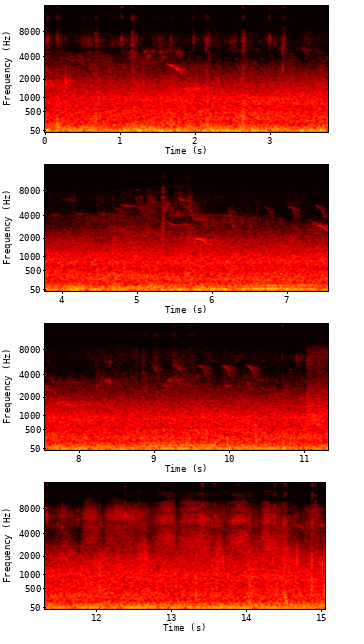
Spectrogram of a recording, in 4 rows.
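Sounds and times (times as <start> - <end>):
birds chirping: 0.0 - 15.0
steady low rumble: 8.4 - 15.0.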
